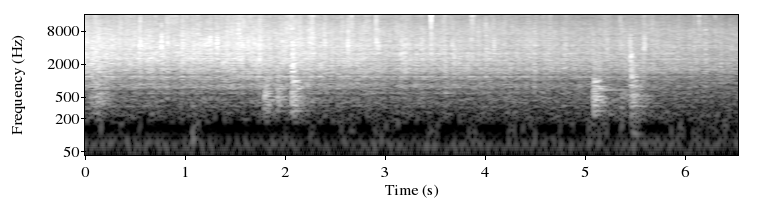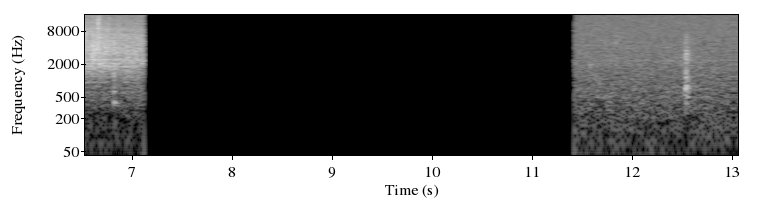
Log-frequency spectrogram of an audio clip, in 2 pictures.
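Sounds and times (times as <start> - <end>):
food sizzling in a frying pan: 0.0 - 7.2.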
